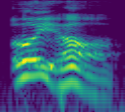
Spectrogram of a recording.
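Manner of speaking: loud bro voice with stretched, drawn-out "yeah". Acting out a scene at the morgue, a speaker voices Mace in a bro voice. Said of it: "I tried to do just a normal voice, but it didn't happen".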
